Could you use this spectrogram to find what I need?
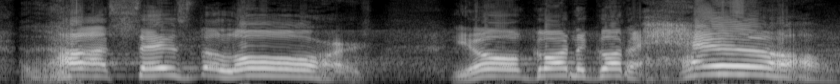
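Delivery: slow, loud, booming doom; mock hellfire preacher. Mocking a coworker who preaches hellfire at work, slow and loud. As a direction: thunder it like a street preacher.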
